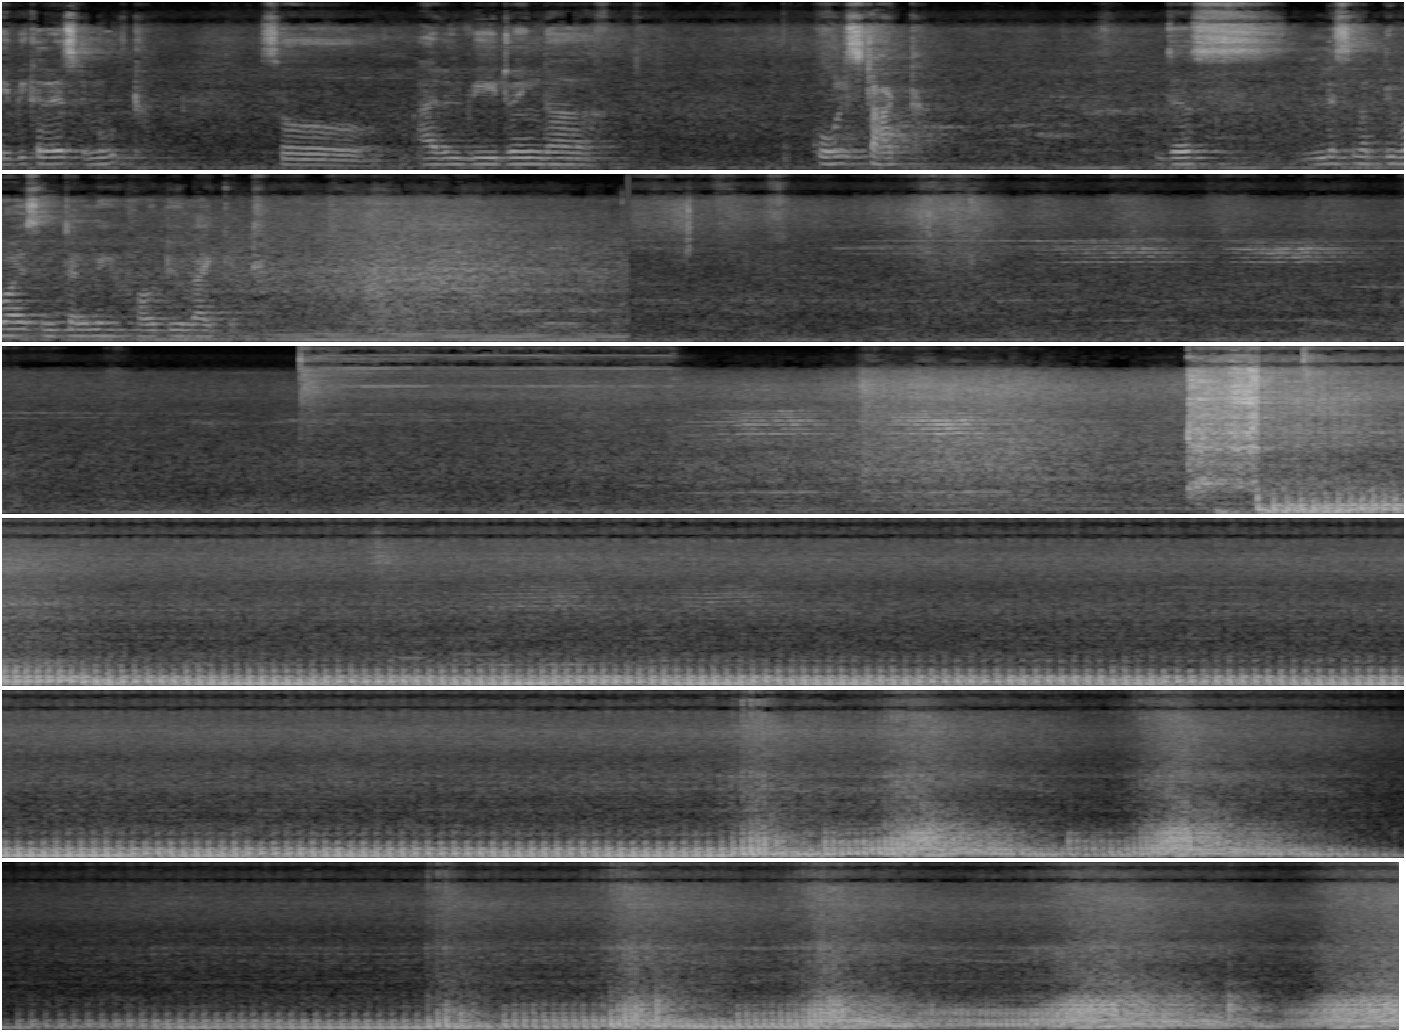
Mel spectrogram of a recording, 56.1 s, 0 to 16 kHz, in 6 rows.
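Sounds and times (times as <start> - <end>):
motorcycle engine idling and revving: 20.7 - 23.2, 26.6 - 56.0.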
